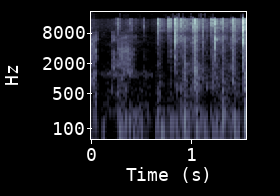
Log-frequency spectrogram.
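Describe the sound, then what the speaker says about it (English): Rapid typing on a computer keyboard clatters close by in quick bursts of sharp key clicks, soft at first and then heavier and more forceful. "You typing hard. I was responding to the chat."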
